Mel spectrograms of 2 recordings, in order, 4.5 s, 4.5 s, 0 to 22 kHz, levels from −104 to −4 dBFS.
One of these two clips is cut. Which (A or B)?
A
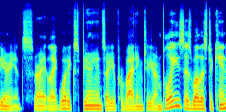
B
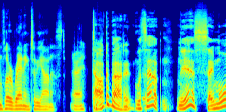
B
